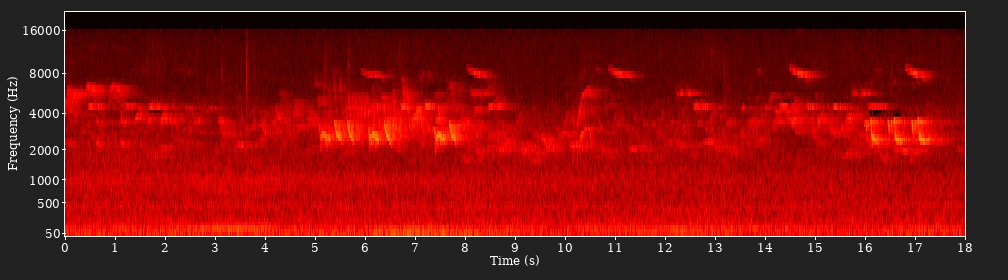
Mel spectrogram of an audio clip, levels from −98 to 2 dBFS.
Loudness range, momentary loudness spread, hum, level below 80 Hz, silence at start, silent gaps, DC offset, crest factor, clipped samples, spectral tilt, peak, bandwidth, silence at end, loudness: 11 LU; 14 LU; none; -62 dBFS; 0 s; none; under 0.1%; 20 dB; under 0.1%; -1.5 dB/octave; -30 dBFS; 16.5 kHz; 0 s; -48 LUFS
